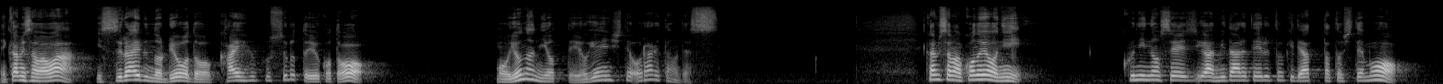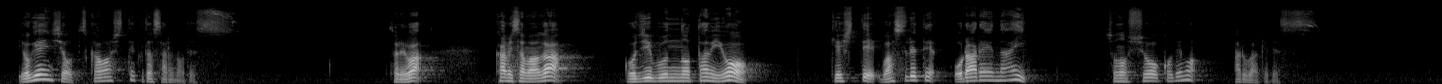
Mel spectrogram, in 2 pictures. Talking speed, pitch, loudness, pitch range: 245 characters per minute, 175 Hz, -24 LUFS, 145-195 Hz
